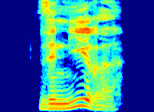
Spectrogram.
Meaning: inflection of sinnieren: 1. first-person singular present 2. first/third-person singular subjunctive I 3. singular imperative
- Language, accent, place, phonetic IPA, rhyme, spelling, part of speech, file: German, Germany, Berlin, [zɪˈniːʁə], -iːʁə, sinniere, verb, De-sinniere.ogg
